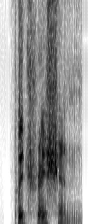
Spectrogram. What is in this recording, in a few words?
"patrician", American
